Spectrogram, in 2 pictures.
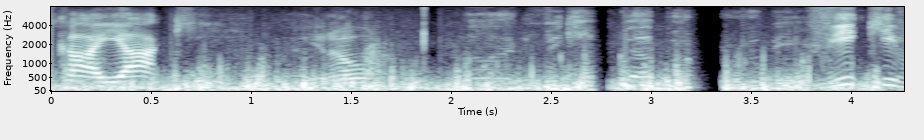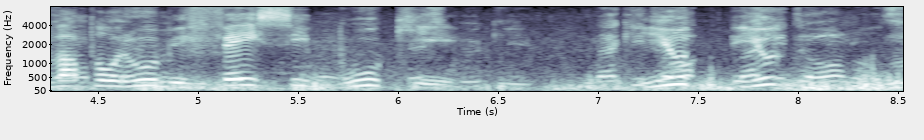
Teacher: So we put vowels at the end of all the words.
